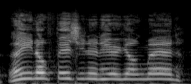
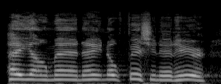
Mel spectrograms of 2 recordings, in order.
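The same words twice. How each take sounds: First: Imitated older man, higher and firmer; Arnold Palmer repeating himself. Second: Imitated older man, higher and scolding; half-playful warning to a stranger on his dock; Arnold Palmer shooing a kid. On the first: Palmer repeating his warning to the young fisherman, imitated. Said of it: "And he says". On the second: Palmer scolding an unknown kid off his dock, imitated. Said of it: "and he says".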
